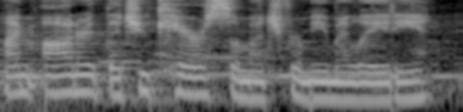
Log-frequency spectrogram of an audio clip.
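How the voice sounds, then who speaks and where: A woman's voice: lowish voice, fast talker, close to an everyday voice. A woman playing a tough, easygoing young mercenary in a video game, frank and self-assured. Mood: reassuring, confident. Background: background music.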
